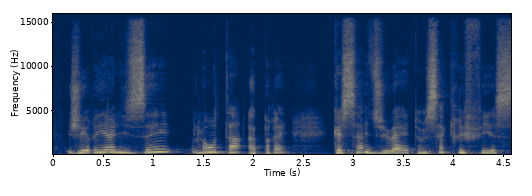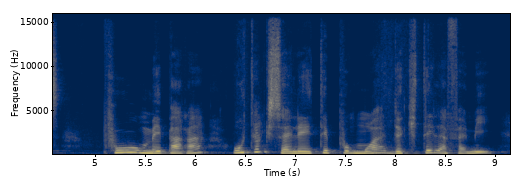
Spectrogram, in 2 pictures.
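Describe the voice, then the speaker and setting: On a very clean recording with a silent background, a woman with fairly high pitch and a somewhat breathy voice speaks at a very slow pace with lively intonation. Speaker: nun. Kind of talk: interview testimony. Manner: hesitant, many filler sounds.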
